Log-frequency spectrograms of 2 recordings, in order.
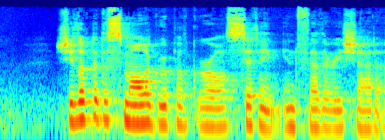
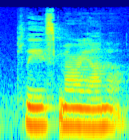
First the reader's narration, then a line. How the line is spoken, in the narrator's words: she said softly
